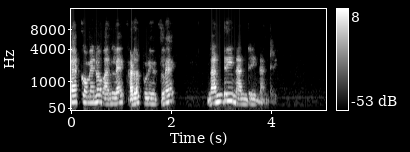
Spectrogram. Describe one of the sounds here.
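A woman speaks warmly and with animation close to a microphone.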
